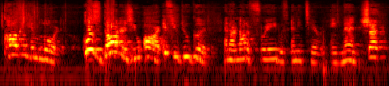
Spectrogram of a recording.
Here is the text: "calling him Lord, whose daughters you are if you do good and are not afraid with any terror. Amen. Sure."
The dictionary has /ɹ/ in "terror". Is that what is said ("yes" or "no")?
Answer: yes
